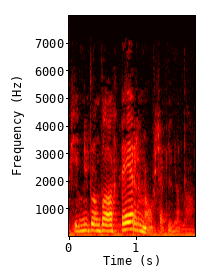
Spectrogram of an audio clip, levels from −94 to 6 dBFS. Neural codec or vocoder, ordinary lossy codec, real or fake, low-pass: codec, 16 kHz, 16 kbps, FunCodec, trained on Chinese and English, 50 frames a second; MP3, 48 kbps; fake; 7.2 kHz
